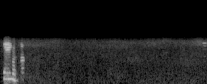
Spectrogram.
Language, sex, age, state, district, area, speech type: Dogri, female, 45-60, Jammu and Kashmir, Udhampur, rural, conversation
